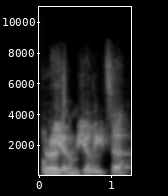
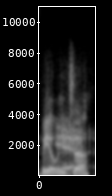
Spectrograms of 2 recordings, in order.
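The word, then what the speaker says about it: Bjelica: much nothing, and they got how do you pronounce his name, Drew? It's like Bielitsa, Nemanja. Bielitsa. Is that how you say it, Bielitsa?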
